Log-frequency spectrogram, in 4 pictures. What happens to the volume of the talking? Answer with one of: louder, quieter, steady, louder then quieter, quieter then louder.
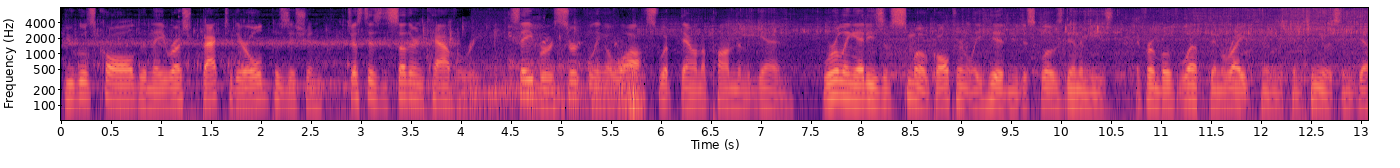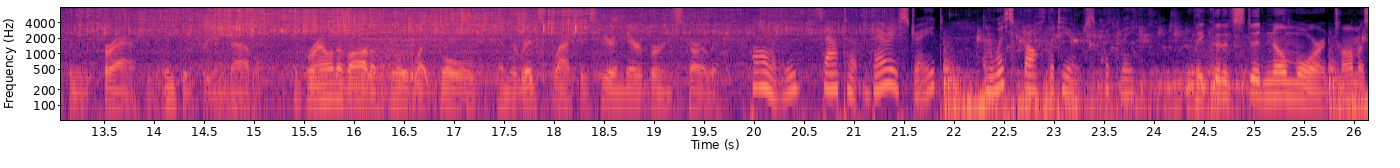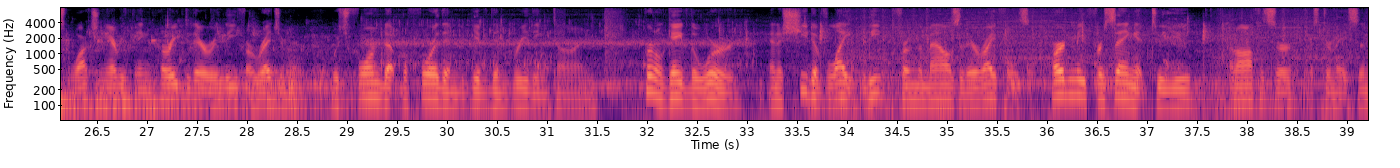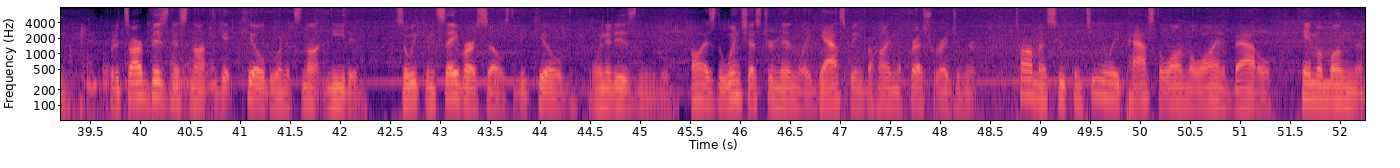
steady.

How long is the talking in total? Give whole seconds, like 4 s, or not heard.
52 s.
